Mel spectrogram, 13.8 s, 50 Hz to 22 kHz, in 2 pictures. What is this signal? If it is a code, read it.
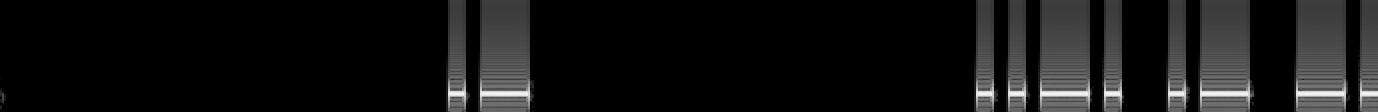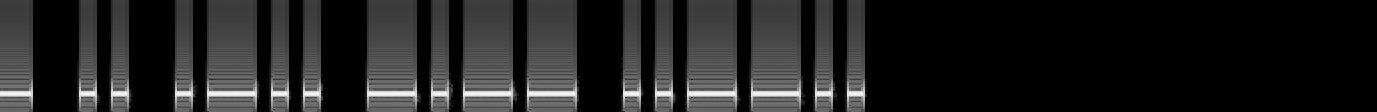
Morse code, heard as a keyed tone, about 15 wpm, 700 Hz. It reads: A FAMILY?
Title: 4x Word-Spacing - Sentences from Top 400 Words - 15wpm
